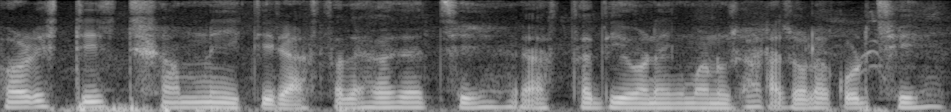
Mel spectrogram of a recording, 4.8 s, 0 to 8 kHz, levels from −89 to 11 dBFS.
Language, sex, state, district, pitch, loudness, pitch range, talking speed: Bengali, male, West Bengal, Cooch Behar, 125 Hz, -16 LUFS, 120-135 Hz, 165 wpm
